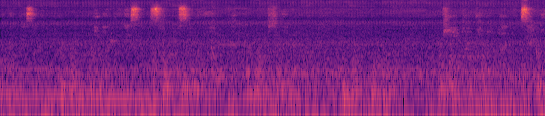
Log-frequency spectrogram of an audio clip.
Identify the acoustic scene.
subway train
